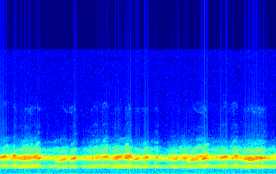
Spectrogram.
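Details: Wetland frogs calling together in spring, captured live: a loud, continuous mass of high, reedy trills swelling and easing slightly in volume, no other sounds present.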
